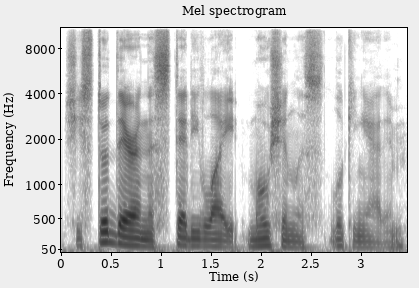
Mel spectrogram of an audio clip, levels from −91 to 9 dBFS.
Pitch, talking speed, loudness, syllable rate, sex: 90 Hz, 190 wpm, -19 LUFS, 4.9 syllables/s, male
